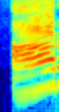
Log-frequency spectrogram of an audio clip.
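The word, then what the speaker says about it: hour: तो आर में एच जो है साइलेंट है।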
